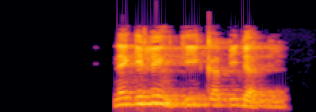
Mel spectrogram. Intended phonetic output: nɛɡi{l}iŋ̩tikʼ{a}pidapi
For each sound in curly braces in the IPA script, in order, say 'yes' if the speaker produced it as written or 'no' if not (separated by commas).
yes, yes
